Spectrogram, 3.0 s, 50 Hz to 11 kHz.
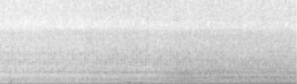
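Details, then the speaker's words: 2007 Toyota Yaris after radiator cooling fan motor replacement and antifreeze refill, fan on at idle: smooth, even whoosh with a faint low hum, no rattle or grind, much quieter than before; fan running healthy. "Holy crap, that fan is on. I had no idea. That's way quieter."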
